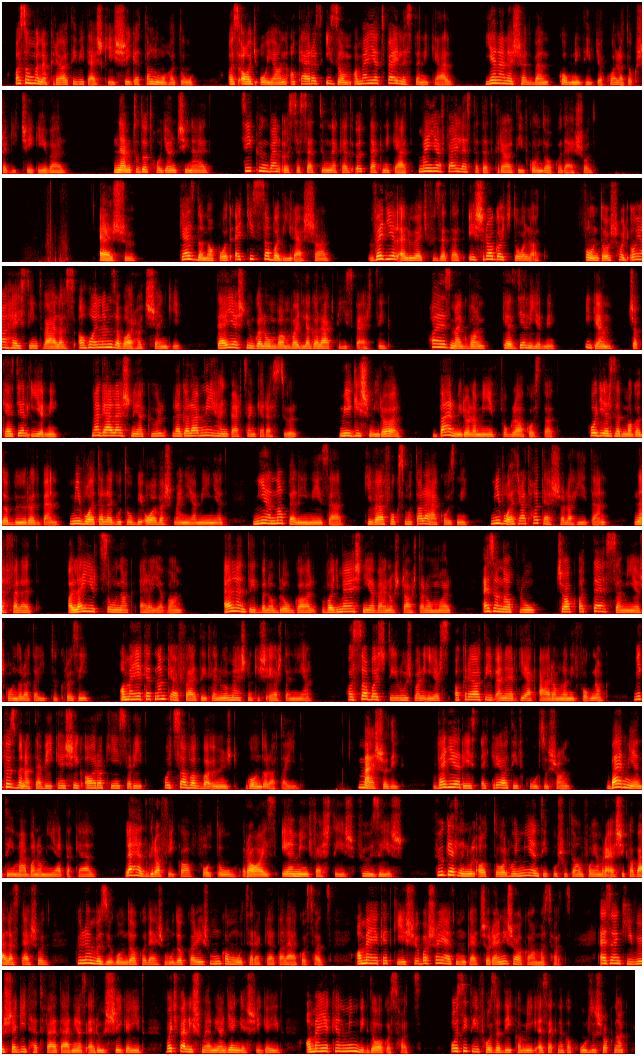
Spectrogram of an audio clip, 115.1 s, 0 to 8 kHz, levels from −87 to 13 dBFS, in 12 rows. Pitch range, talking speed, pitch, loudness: 180-235 Hz, 110 wpm, 200 Hz, -26 LUFS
